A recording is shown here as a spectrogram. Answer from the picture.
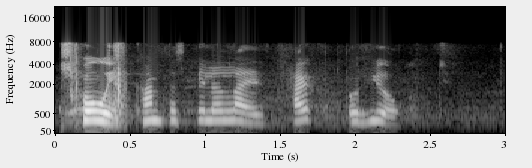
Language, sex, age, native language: Icelandic, male, 11, Icelandic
